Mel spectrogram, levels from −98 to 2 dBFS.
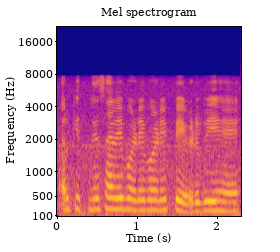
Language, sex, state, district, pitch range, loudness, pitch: Hindi, female, Maharashtra, Mumbai Suburban, 195-230 Hz, -14 LUFS, 215 Hz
